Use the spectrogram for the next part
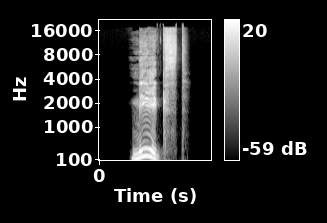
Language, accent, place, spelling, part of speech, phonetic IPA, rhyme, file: German, Germany, Berlin, milkst, verb, [mɪlkst], -ɪlkst, De-milkst.ogg
- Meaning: second-person singular present of melken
